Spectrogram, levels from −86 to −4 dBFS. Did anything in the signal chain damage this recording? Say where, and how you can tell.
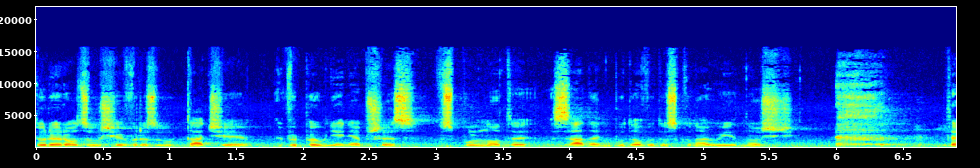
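Yes. A mains buzz entered in the analogue wiring and runs for the whole clip, a steady raspy buzz roughly 25 dB below the signal. Switching spikes twice in every 50 Hz cycle show as evenly spaced harmonic lines into the kHz range on a spectrogram, and as repeating sharp ticks on the waveform.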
